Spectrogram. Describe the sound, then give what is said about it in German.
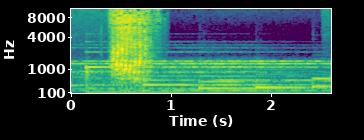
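A black stallion whinnies loudly, a breathy burst followed by a long, shaky, tonal neigh that wavers in pitch over a couple of seconds, with no voices. It stands in a niche at the back of a circular space enclosed by high rocks. “Es ist ein schwarzer Hengst, der dort steht.”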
